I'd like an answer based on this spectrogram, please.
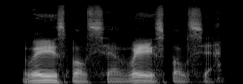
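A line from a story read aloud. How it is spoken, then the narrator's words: Muttering. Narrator (Russian): бурчал Роха и повторил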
